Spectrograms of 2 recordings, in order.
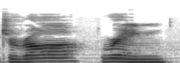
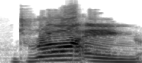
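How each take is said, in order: First: An r sound is inserted between the syllables. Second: No r sound is inserted between the syllables. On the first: The speaker calls it wrong. "I was pronouncing it draw ring" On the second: The speaker calls it right. "But it's drawing"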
